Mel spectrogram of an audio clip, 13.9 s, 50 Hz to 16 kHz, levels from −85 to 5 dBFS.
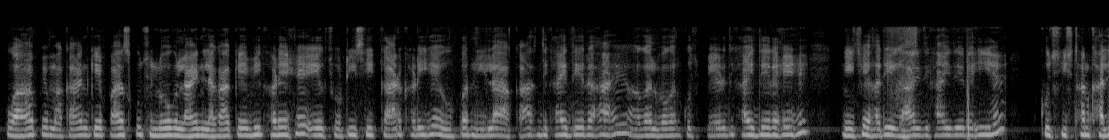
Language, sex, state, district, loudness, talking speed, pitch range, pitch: Hindi, male, Chhattisgarh, Korba, -32 LUFS, 185 wpm, 175-190 Hz, 185 Hz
